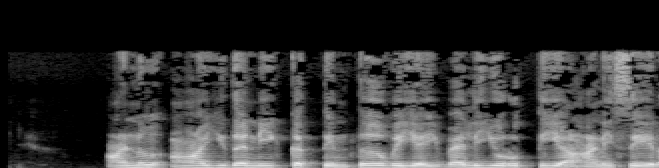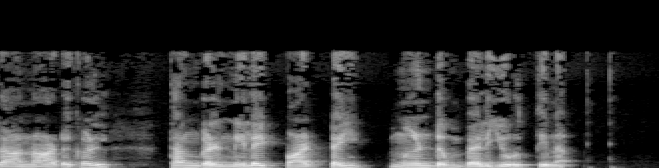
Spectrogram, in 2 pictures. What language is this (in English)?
Tamil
